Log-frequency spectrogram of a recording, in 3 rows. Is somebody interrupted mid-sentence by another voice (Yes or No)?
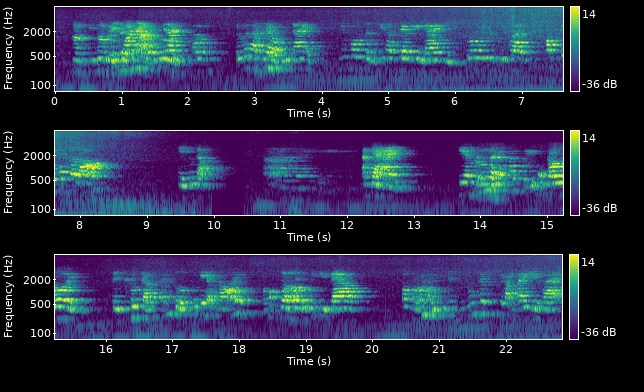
Yes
